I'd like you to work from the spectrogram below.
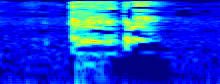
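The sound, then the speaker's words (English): A double cough during a committee meeting: two quick harsh bursts in close succession, fairly loud over a faint steady background, with no talk. “You're going to find me coughing from time to time, so forgive me for that.”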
